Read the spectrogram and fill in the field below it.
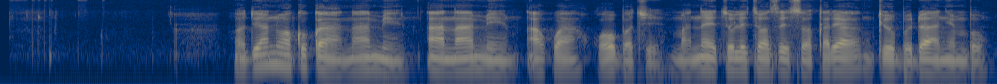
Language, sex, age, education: Igbo, male, 30-45, tertiary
